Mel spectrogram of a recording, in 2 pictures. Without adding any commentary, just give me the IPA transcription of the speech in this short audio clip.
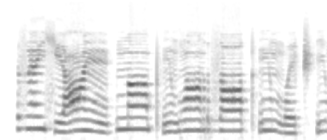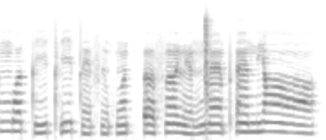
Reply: z ɛ̃˦ j xʲ e˨ ʕ ẽ˦˨ | n ɑ̃ː˦ pʼ ĩ˨ ɡʷ ɑ̃ː˦ r z ɑː˦ tʼ ĩ˦ ŋʷ e˨ t͡ʃʼ i˦ ŋʷ œ˦ t i˨˦ tʼ i˦ t ẽ˨ f ĩ˨ xʷ œ̃˦ t͡sʼ œ˦˨ f œ̃˦ lʲ œ̃˨ ŋ͡ǀ ɛ̃˦ pʼ ɛ̃˦ n j ɑ̃ː˦˨

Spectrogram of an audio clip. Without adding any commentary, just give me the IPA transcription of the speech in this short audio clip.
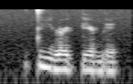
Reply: t̪ i̤ ɳ ʉ pʲ ø b i

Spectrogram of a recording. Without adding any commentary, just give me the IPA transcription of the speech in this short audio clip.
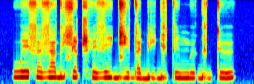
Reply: w e s ɐ z a d ɨ ɕ a ʈ͡ʂʰ e z i d͡ʑ i d a bʲ e ɡʲ u t i m ʉ ɡ ɨ d t ʉ

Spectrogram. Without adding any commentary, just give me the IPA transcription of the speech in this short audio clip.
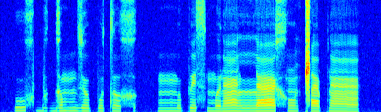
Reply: u x b ə ɡ ə m n z ɵ p o t ɤ x | mː ɵ p e s m ə ɾ æ̃ lː æ x õ ǁ æ p ɾ æ̃

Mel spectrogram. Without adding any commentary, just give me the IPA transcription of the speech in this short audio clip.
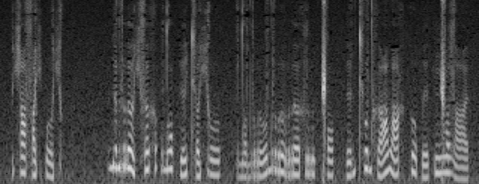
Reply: ç ɜ˧ sˤ ɜ˩˥ ç p ɤː˩ ç | ɡ ɛ˥ d r ɜː˥˩ ç s ɜ˥ x | d ɔ˥ k e˩˥ cʰ ɜ˩˥ ç ɤː˧ | d ɔ˩ d r ɤː˩˥ d r ɤ˥˩ r ɜː˧ x r u˧ ǁ ɔ˧ | e˩˥ d cʰ ɤ˥ d x ɜː˩˥ ðˤ ɛː˩˥ x k ɤ˥˩ p eː˩˥ k ŋ͡ǁ u˥ zˤ ɛː˩

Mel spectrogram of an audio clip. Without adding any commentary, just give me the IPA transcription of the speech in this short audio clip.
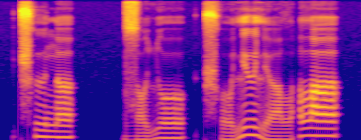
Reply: ʈ͡ʂʰ ɯ˥ n ʌ˥ | z ɔ˩ ʎ o˥ | ʈ͡ʂʰ o˩ lʲ ɯ˥ lʲ ʌ˩ lˠ | lˠ ʌ˥

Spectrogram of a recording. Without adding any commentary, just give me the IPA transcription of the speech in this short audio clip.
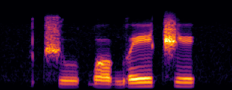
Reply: t͡ʃ u˨ ɓ ɔ˨ ɡʷ eː˦ t͡ʃ ɪ˦

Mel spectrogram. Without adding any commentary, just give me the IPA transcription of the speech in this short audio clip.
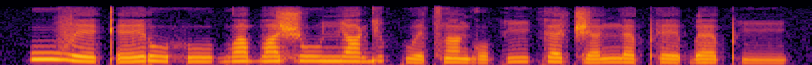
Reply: uː˦ v eː˨ kʼ eː˨˦ ɾ uː˨ h uː˨ ɡʷ a˦ b a˦ ʃ uː˦ ɲ a˦ ɡ i˦ kʷ e˨ t͡s ã˦ ɡ o˨ k iː˦ k ɛ˦ t͡ʃ ɛ˨˦ ŋ ɛ˦ pʰ e˦˨ ɓ ɛ˦ pʰ i˨

